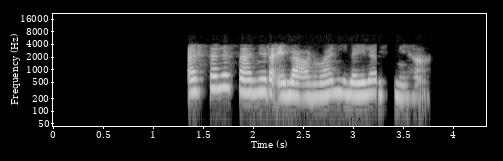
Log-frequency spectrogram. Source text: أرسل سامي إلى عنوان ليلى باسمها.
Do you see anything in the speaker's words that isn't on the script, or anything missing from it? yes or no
no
